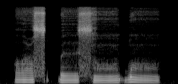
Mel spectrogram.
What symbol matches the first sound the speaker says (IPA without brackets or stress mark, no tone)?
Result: ɔ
